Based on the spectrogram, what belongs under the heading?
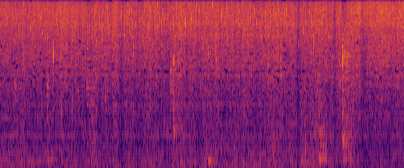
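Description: Chopped garlic, onion and capsicum sizzling in olive oil in a stainless steel pan while a spatula stirs them, with a few light knocks of the spatula against the pan.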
